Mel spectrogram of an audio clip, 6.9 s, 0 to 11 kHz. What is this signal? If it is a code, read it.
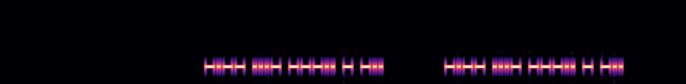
Morse code, heard as a keyed tone, about 40 wpm, 700 Hz. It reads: YV8TD YV8TD
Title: DXCC-100 Call Signs - 5 Characters - Repeated 2x - 40wpm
